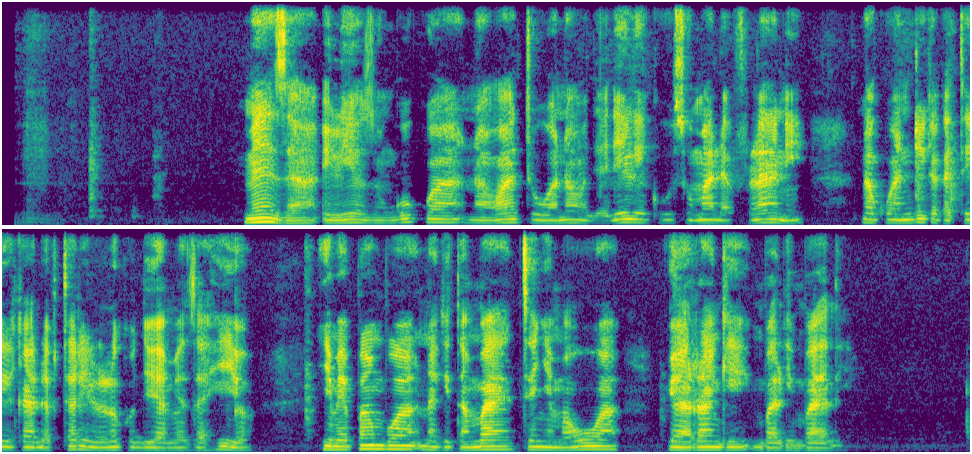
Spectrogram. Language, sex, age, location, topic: Swahili, male, 18-24, Dar es Salaam, education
